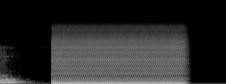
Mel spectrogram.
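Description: Electrical hum and buzz from an electric guitar's single-coil pickup, heavily amplified through fuzz distortion, with no strings played. It switches on suddenly, holds steady for about a second and a half, then cuts off abruptly as the noise gate opens and closes around its threshold.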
